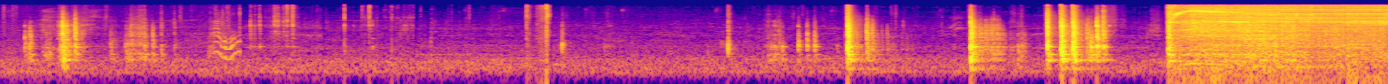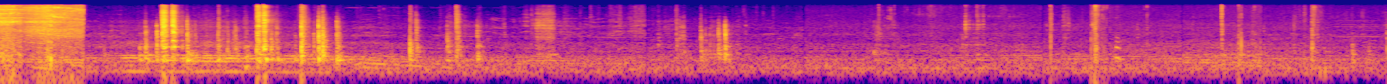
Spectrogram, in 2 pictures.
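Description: Handheld circular saw cutting through a wooden board, one loud cut lasting about three seconds that starts about twelve seconds in. Around it are scattered sharp knocks and clatter of wood being handled on the bench.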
